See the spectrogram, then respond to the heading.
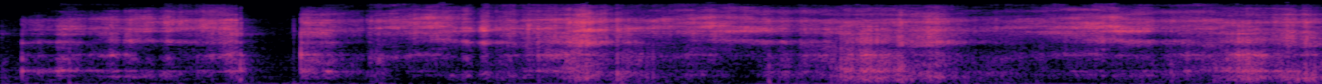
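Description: A thin wooden stick scrapes and stirs around the inside of an empty, pale, hollow wooden bowl. The result is a continuous bright, raspy scraping with a brief pause early on, then steady rubbing swirls that rise and fall in loudness.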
